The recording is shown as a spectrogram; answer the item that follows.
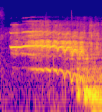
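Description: A horse whinnying: one call of under two seconds that wavers and falls in pitch toward its end.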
